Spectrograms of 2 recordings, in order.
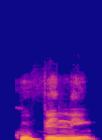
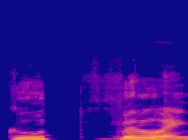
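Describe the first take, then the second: First: Said flatly with a plain Korean-style accent. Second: Said with heavily rolled, exaggerated American-style sounds. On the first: "토종 한국인 영어를 해요" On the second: "엄청 굴리래요"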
